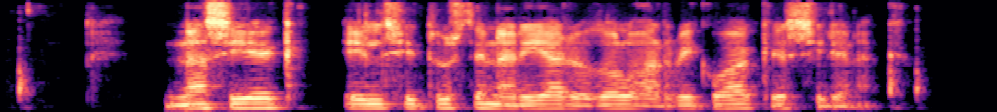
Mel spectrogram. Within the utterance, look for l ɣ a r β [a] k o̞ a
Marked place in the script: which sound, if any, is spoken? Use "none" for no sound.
i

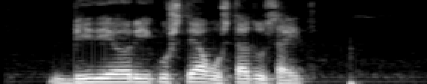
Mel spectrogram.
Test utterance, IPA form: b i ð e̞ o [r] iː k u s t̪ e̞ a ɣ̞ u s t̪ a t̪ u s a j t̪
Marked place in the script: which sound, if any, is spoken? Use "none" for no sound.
ɾ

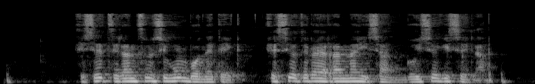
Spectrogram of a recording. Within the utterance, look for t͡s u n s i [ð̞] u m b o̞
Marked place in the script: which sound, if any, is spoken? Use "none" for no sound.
ɣ̞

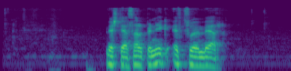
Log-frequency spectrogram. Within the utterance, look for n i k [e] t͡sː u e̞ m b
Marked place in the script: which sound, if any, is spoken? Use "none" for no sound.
e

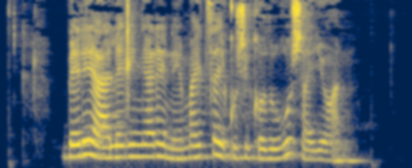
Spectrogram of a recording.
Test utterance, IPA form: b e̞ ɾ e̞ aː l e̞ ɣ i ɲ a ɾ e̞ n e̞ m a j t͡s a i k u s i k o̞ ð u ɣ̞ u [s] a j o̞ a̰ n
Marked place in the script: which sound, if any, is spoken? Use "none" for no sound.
s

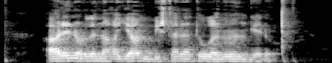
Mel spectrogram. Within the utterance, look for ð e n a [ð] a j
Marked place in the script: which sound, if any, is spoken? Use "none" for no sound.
ɣ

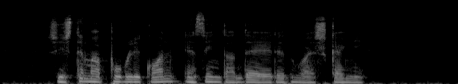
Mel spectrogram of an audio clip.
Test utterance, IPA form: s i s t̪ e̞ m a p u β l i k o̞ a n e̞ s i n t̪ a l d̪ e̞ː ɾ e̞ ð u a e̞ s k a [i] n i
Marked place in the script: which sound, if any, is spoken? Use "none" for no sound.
j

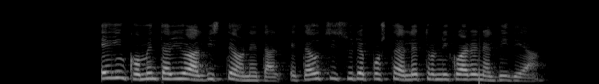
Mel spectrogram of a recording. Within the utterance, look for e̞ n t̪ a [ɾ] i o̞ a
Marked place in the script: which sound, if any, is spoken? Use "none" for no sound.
ɾ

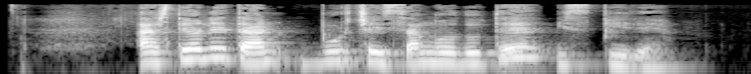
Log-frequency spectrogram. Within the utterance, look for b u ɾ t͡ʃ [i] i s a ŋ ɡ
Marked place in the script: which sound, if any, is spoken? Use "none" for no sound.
a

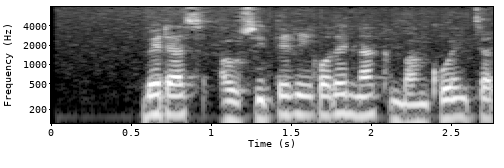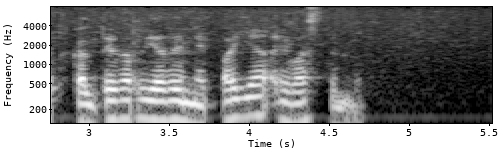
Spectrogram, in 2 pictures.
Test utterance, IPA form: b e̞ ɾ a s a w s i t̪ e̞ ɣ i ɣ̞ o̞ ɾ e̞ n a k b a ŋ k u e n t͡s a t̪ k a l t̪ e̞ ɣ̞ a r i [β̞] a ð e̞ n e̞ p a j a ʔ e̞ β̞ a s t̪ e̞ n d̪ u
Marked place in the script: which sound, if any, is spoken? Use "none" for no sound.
none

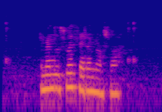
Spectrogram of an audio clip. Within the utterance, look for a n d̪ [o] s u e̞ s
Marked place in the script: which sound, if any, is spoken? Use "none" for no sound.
u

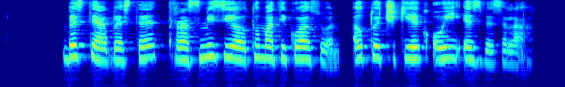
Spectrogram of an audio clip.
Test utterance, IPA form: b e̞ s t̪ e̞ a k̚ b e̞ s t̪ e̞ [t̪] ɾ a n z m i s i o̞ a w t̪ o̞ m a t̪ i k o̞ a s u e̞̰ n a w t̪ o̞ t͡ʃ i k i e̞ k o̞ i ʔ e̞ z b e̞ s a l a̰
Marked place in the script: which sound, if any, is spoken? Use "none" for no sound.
t̪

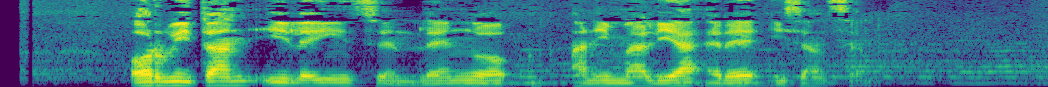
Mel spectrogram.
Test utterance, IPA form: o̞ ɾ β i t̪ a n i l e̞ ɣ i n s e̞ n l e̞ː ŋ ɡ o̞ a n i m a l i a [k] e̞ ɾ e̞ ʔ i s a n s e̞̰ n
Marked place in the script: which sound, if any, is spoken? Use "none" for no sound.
ʔ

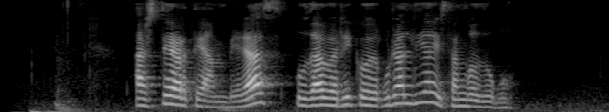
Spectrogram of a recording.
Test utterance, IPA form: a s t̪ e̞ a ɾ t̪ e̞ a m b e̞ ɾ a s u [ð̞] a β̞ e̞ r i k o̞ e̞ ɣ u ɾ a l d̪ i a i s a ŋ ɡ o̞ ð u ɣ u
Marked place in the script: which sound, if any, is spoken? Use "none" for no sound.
ð̞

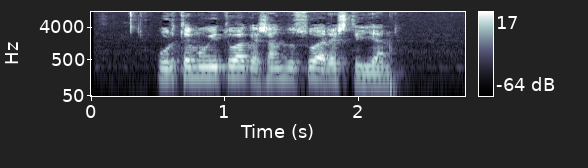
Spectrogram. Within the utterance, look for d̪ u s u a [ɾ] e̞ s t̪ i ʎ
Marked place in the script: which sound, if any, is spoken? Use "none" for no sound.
ɾ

